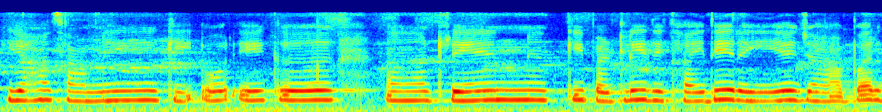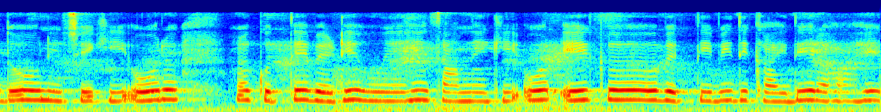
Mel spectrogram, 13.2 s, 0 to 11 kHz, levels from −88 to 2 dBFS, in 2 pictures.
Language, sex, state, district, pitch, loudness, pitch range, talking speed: Hindi, female, Bihar, Bhagalpur, 245 Hz, -15 LUFS, 235-255 Hz, 150 wpm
